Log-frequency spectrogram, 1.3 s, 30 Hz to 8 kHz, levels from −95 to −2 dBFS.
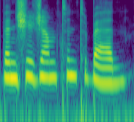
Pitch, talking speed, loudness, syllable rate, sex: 220 Hz, 225 wpm, -16 LUFS, 5.5 syllables/s, female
